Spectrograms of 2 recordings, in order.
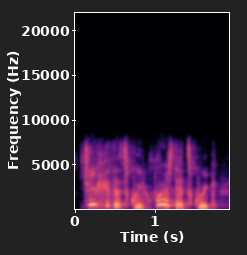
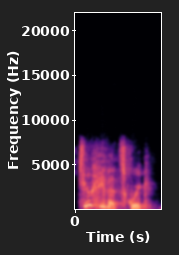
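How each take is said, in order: First: Higher, louder, more frantic repeat of the worry; the same fuss, now ramped up and insistent; hammed-up husband hunting a squeak; tense, fretting husband. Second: A fussy, worried question, pitched up and a bit louder; mock anxious husband fussing over the car; tense, fretting husband. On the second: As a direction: imitate a tense husband straining to catch a noise. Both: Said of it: "he'd be sitting there so tense".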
